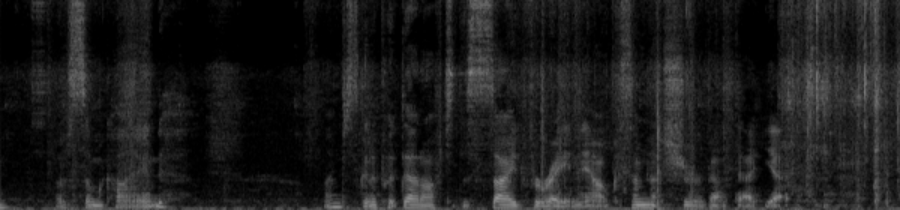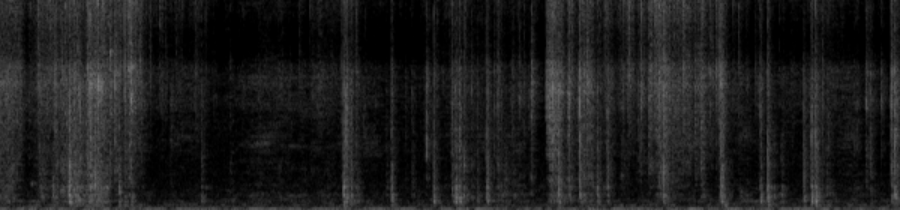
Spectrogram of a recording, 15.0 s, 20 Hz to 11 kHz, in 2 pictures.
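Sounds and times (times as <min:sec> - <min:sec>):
metal jewelry clinking: 0:06.5 - 0:09.2, 0:11.2 - 0:14.9.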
